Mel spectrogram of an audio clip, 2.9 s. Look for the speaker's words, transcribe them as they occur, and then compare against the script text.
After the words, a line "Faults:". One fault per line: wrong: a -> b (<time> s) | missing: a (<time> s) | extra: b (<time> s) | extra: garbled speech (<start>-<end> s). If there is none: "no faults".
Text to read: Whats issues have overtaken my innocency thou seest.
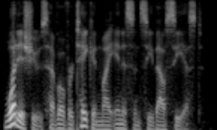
What issues have overtaken my innocency thou seest.
Faults:
wrong: Whats -> What (0.0 s)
